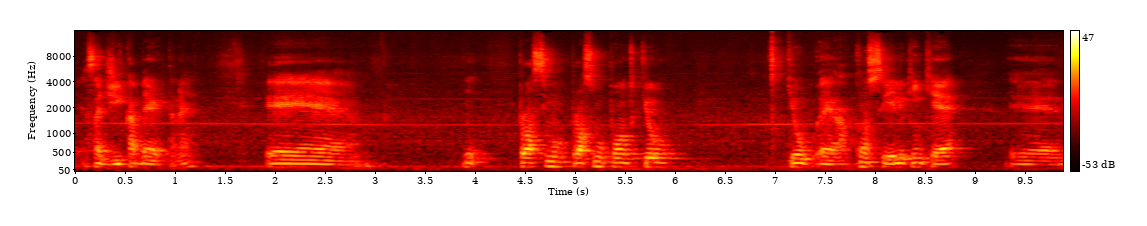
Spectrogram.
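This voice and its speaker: A man from Brazil talks through a casual lesson with a lowish voice, pausing often and tacking tag questions onto his phrases. The room is echoey, with a faint hum of ambient noise behind him. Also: fairly bright tone. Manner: hesitant, many fillers and tag questions. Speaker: language teacher.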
